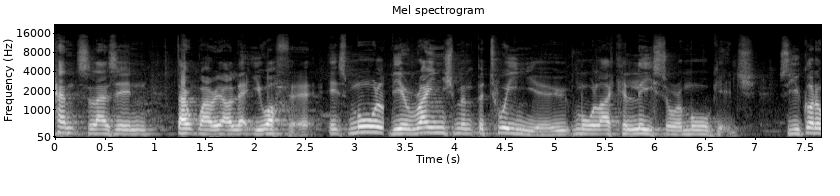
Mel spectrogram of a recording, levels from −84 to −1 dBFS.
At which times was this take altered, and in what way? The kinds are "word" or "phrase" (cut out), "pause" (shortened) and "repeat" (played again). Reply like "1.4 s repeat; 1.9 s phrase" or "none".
2.6 s pause; 3.3 s word; 5.2 s word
